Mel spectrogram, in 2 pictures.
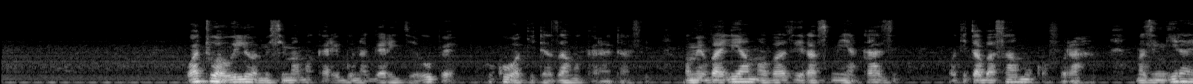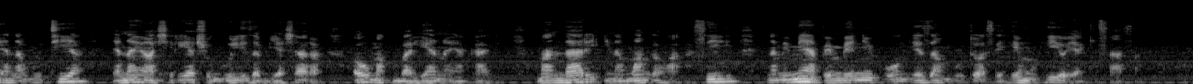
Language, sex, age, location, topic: Swahili, male, 25-35, Nairobi, finance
